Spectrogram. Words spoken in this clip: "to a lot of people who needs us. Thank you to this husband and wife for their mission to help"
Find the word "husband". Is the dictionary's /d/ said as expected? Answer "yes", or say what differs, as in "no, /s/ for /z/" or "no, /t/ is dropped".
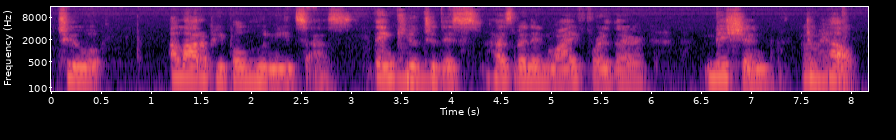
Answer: yes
